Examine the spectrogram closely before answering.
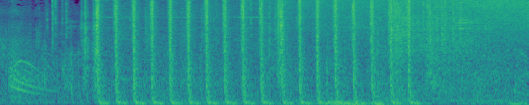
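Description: A machine gun fires a long rapid burst.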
